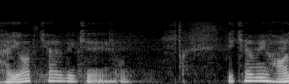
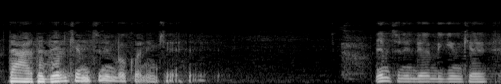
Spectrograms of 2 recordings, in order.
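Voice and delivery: normal talking voice

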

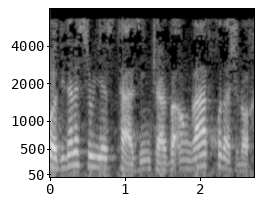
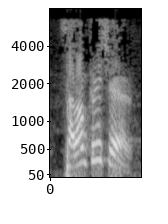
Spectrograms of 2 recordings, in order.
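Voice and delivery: high, booming hello; very loud greeting; 8 semitones higher, 8 dB louder than usual. A narrator's reading. Fred greeting the house-elf who ignores them, very loud. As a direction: call it out very loudly. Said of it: "با صدای خیلی بلند گفت".

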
